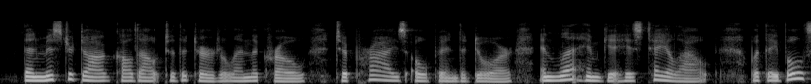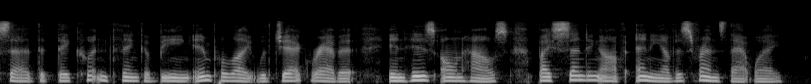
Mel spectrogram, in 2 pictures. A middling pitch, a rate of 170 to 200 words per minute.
Yes: medium, 165 Hz; average, 185 wpm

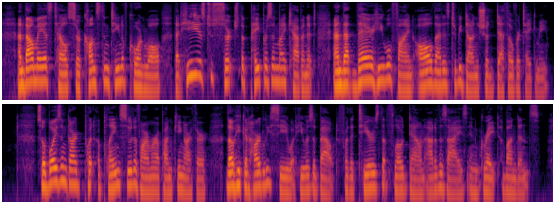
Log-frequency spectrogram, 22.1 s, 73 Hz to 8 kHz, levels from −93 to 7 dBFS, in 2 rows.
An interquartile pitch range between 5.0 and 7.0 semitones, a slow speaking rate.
No: wide, 5.4 semitones; average, 180 wpm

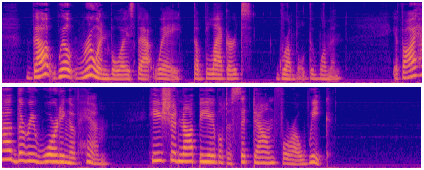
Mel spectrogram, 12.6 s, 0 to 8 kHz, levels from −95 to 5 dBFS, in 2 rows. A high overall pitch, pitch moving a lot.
Yes: high, 200 Hz; wide, 7.2 semitones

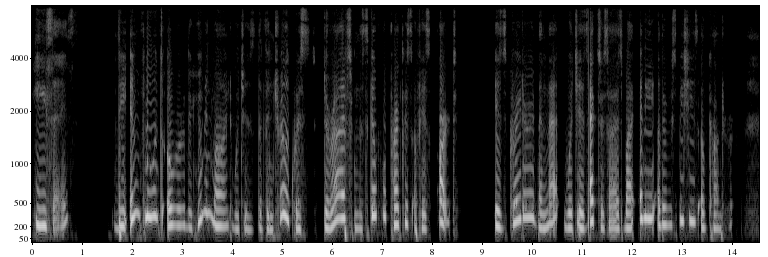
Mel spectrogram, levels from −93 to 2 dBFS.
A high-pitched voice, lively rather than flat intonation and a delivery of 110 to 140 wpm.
Yes: high, 215 Hz; wide, 8.2 semitones; slow, 135 wpm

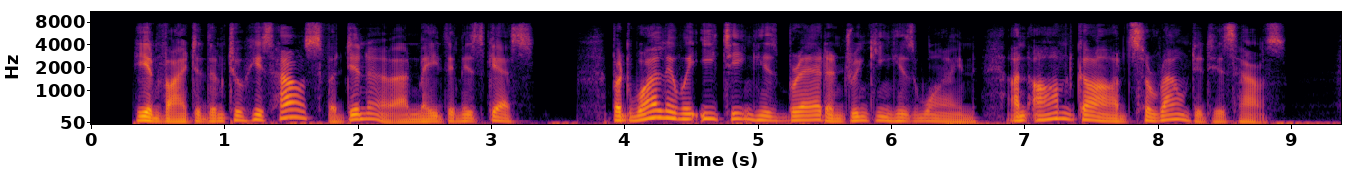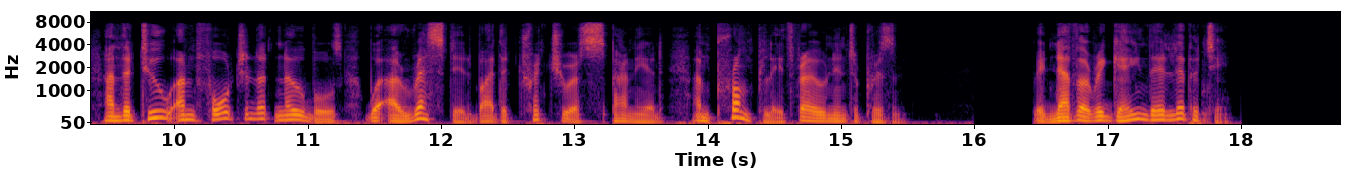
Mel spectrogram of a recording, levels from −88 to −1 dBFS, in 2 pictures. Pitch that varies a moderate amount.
No: wide, 8.7 semitones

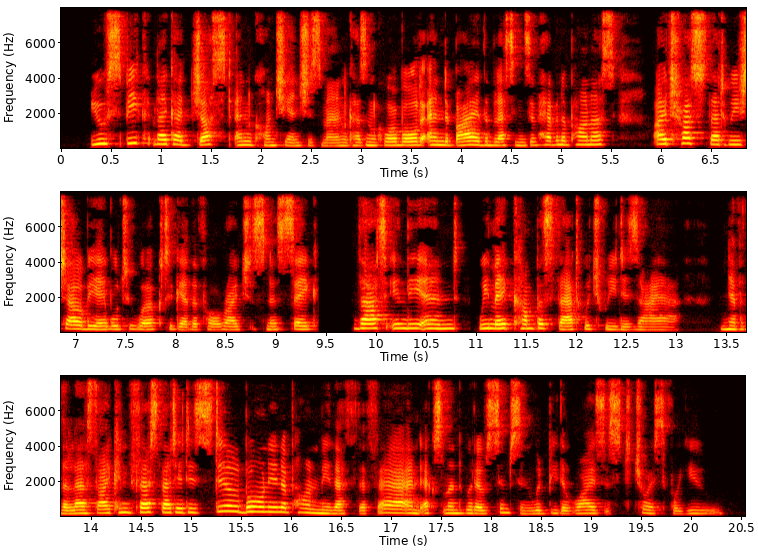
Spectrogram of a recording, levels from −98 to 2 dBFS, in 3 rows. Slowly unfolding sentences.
No: average, 200 wpm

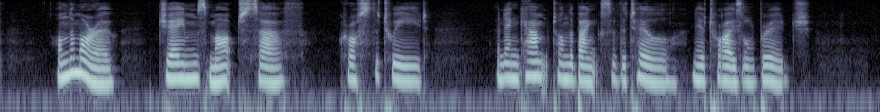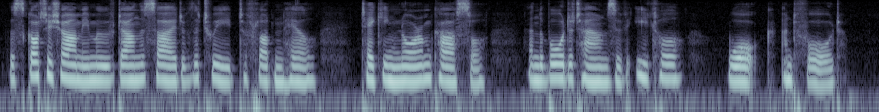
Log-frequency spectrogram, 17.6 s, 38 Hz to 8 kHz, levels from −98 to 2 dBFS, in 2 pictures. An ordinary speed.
Yes: average, 155 wpm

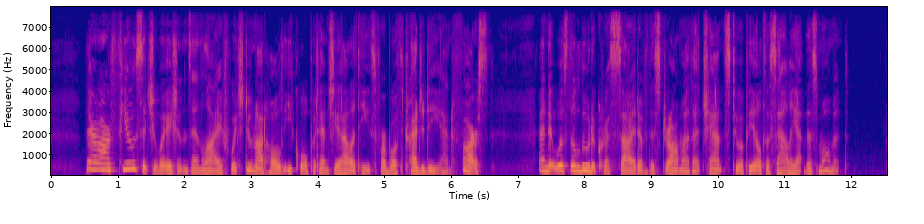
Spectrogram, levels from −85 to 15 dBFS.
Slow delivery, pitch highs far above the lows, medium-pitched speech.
No: average, 165 wpm; wide, 7.8 semitones; medium, 175 Hz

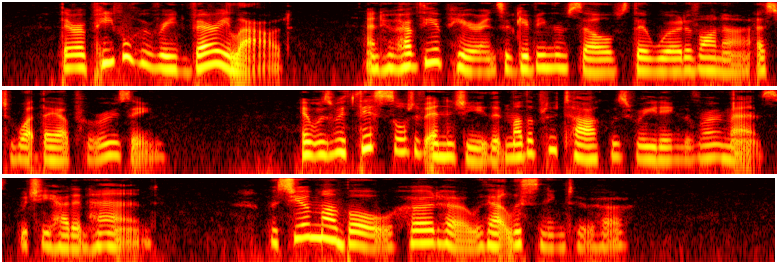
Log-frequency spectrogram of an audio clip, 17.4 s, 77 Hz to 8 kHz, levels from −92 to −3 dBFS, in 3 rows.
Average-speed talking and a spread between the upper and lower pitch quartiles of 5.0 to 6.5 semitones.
No: average, 180 wpm; average, 3.9 semitones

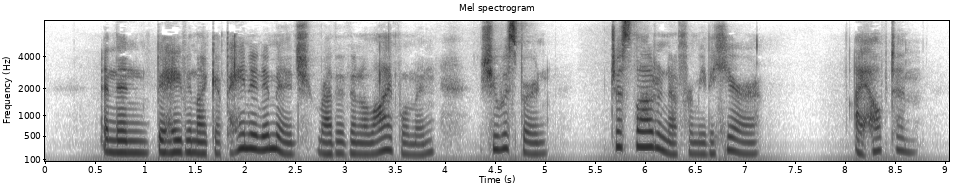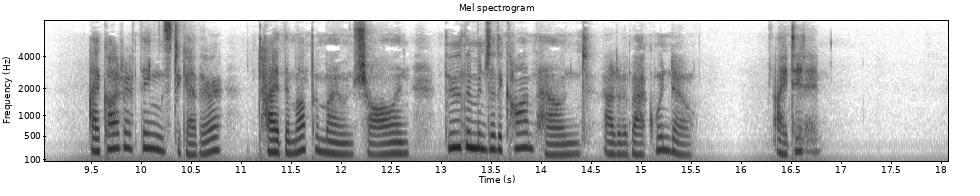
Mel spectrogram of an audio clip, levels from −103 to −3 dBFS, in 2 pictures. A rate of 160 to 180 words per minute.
Yes: average, 165 wpm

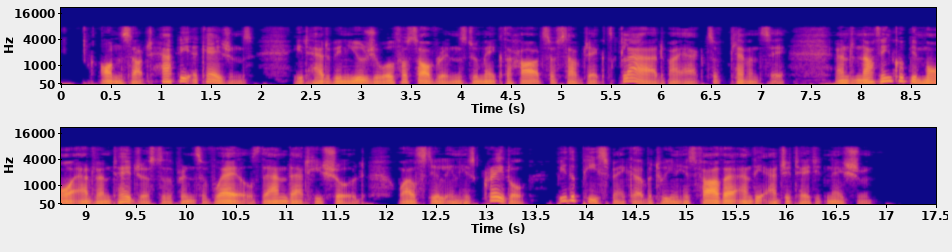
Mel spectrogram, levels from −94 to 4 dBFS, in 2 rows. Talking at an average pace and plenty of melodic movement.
Yes: average, 175 wpm; wide, 7.0 semitones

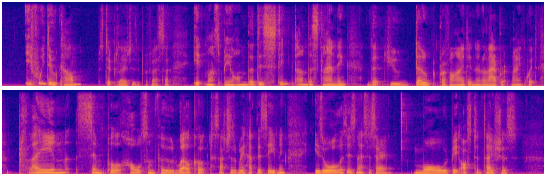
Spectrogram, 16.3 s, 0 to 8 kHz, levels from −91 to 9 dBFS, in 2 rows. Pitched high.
No: low, 120 Hz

